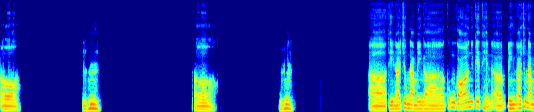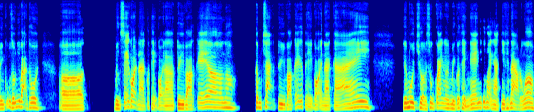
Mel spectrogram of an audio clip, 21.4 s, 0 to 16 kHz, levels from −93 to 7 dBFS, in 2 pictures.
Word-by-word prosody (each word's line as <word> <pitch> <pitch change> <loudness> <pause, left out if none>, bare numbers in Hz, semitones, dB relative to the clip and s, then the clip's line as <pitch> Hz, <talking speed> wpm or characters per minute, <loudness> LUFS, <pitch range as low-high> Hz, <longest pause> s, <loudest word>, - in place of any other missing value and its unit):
Ồ. 105 -3 +1 1.2
Ừm 110 - -4
hưm. 130 -3 +2 1.9
Ồ. 100 -4 -1 1.2
Ừm 105 0 -6
hưm. 125 -4 -1 1.4
Ờ, 105 -1 +2
thì 120 0 +1
nói 115 0 +2
chung 145 +2 0
nà 125 -2 +3
mình, 120 0 0
ờ, 115 -1 +1
cũng 165 +8 -1
có 155 +3 +3
những 180 0 -1
cái 175 - 0
thể 160 -3 -4
ờ, 110 -1 -1
mình 125 +1 +3
nói 130 - +2
chung 180 - 0
nà 155 - +4
mình 130 -1 +1
cũng - - -3
giống 155 +1 +2
như 185 - 0
bạn 175 - +2
thôi. 155 -1 +1 0.4
Ờ, 115 +1 +3 0.6
mình 125 -1 0
sẽ, 155 - -2
gọi 185 -1 +2
nà, 110 - -1
có 160 - -10
thể, 140 - -5
gọi 115 -1 -2
là, 110 0 0
tùy 130 -1 +5
vào 120 -2 +1
cái, 155 +5 -1
ơ, 165 -2 +2 0.6
tâm 160 -1 0
trạng, 155 0 -2
tùy 140 -3 +2
vào 120 -1 +1
cái 175 +7 -5
có 185 - -2
thể, 100 - -6
gọi 125 +2 0
nà, 115 0 0
cái 145 +11 +1 0.7
cái 155 - +4
môi 165 0 +5
trường 155 -6 0
xung 145 +3 -3
quanh 150 +2 +1
rồi 140 -2 -1
mình 130 -2 0
có 145 - 0
thể 150 - -1
nghe 140 +8 0
những 160 - -1
cái - - +1
loại 165 -4 -1
nhạc 120 -3 0
như 135 - +2
thế 140 - -3
nào, 145 -5 +1
đúng 120 +4 -2
không? 160 0 +4
130 Hz, 200 wpm, -22 LUFS, 115-155 Hz, 1.9 s, tùy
